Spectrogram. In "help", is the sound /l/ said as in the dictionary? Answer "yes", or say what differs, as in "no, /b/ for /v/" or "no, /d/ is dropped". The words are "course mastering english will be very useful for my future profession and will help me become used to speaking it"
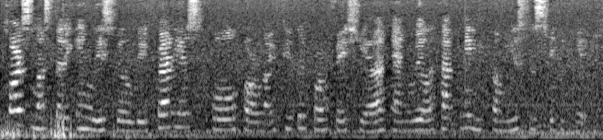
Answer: no, /l/ is dropped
